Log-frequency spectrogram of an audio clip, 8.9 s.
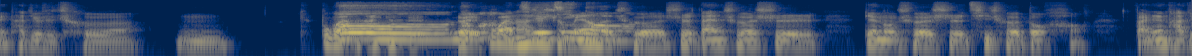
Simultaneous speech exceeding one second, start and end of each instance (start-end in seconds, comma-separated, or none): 3.4-4.9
